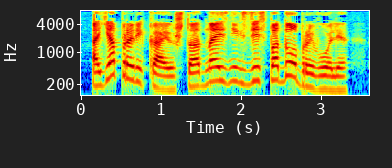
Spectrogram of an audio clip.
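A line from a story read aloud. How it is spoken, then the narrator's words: Shouting druid. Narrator (Russian): закричал друид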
